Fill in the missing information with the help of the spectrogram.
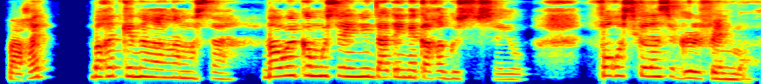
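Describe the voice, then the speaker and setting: A woman's voice: sits high, a little fast, natural voice. A young woman playing chatty college friends who trade playful banter in a skit. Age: young adult. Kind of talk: skit role-play.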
